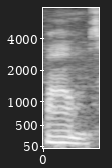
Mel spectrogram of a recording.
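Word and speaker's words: palms: है इकेसिया, पाम, पाम्स, एल का उच्चारण नहीं करना है, पाम्स, पाल्म नहीं पढ़िएगा, पाम्स।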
